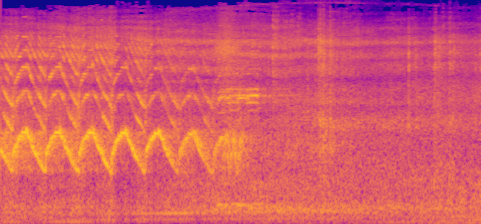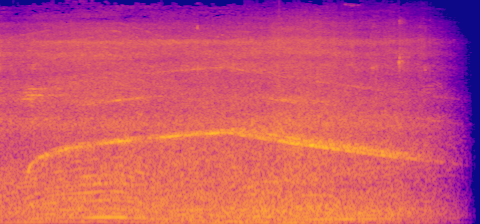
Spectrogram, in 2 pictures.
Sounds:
police car (siren)

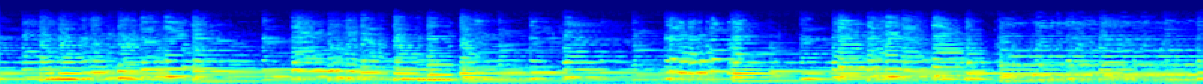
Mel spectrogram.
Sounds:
plucked string instrument, ukulele, musical instrument, music

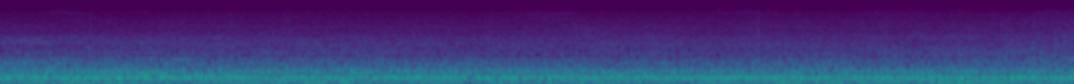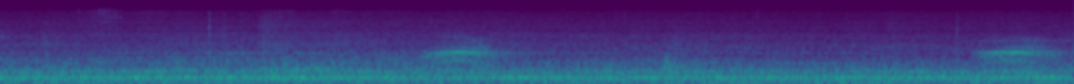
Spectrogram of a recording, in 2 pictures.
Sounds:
animal

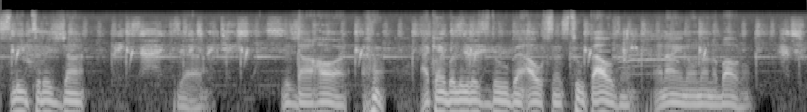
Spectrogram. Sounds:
music, speech

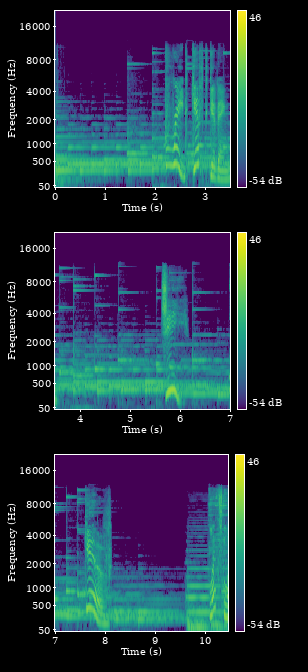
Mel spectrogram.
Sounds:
speech, music

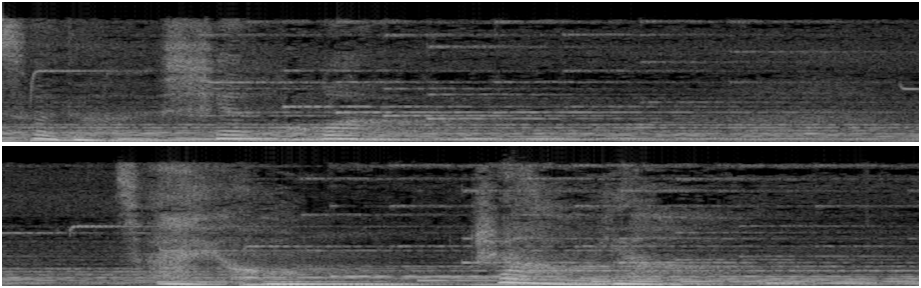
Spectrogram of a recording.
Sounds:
music

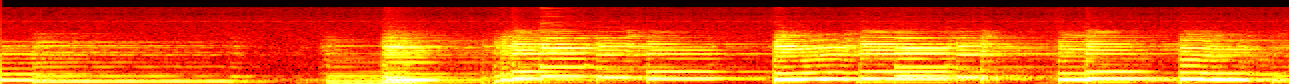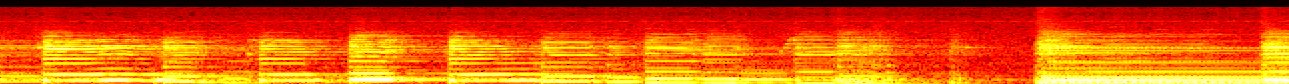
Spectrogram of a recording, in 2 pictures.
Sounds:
guitar, acoustic guitar, strum, musical instrument, music

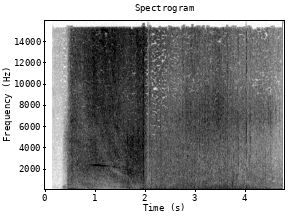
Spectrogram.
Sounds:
explosion, bang

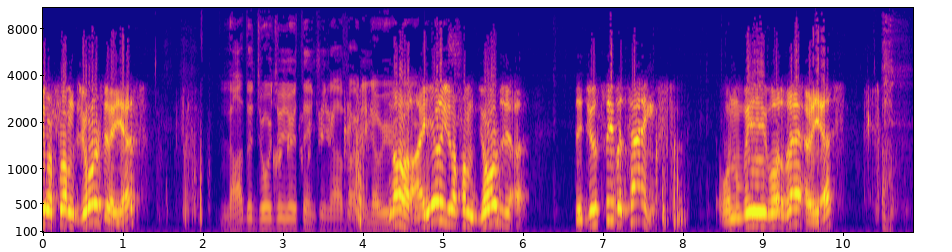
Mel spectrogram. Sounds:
speech, radio

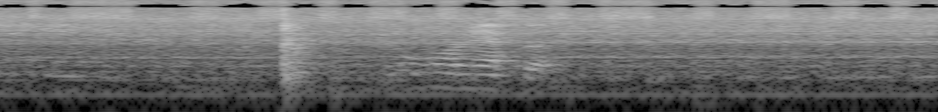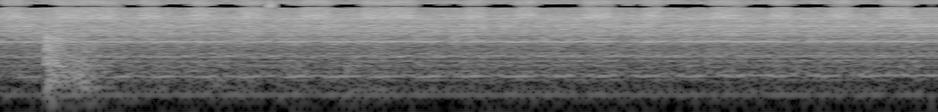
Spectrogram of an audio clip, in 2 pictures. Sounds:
engine

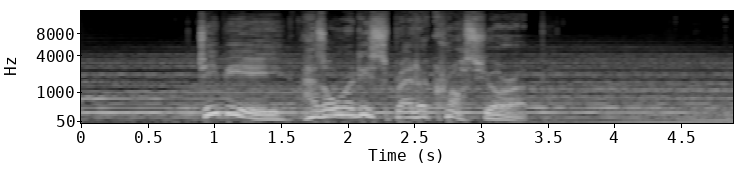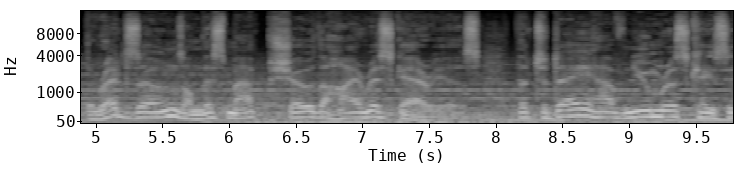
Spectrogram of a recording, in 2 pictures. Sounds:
music, speech

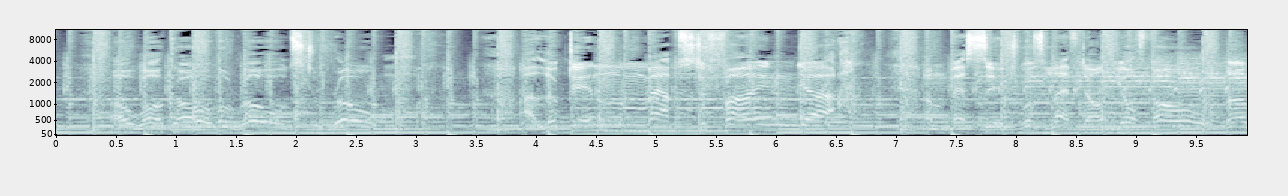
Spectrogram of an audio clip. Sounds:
male singing, music

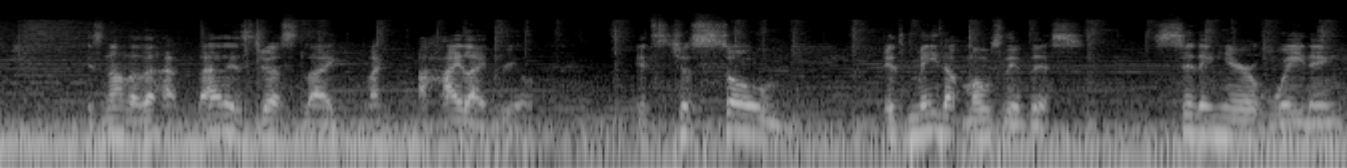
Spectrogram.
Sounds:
speech, music

